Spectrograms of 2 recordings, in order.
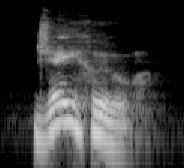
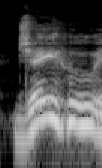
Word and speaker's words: Jehu: And this word is pronounced J-Who. – Okay. – J-Who is spelled J-E-H-U, and it is a noun.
